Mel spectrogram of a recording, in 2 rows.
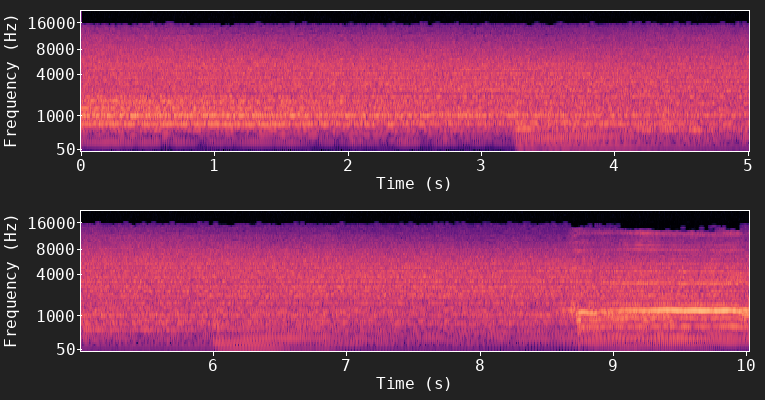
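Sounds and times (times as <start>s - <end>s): hiss-like wash: 0.0s - 10.0s
sustained synth pad chord: 0.0s - 10.0s.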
